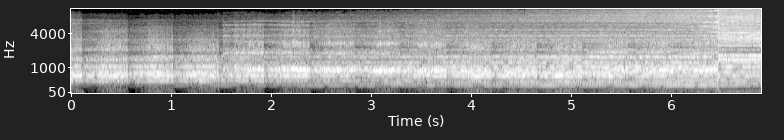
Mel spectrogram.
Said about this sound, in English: You can hear there that it's very like distorted and really creepy sounding.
